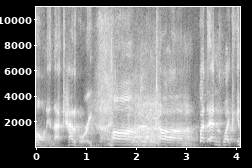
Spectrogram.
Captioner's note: laughter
